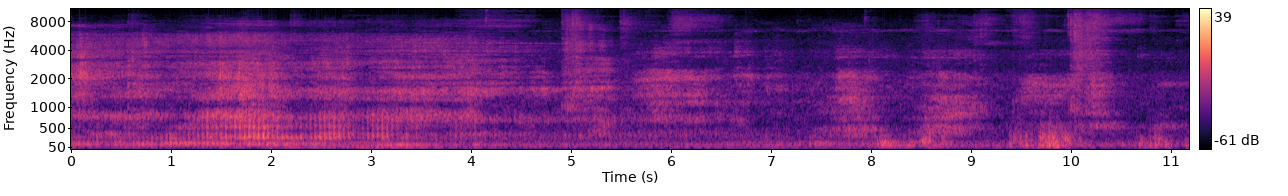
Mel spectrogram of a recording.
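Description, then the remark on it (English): A helicopter drones steadily overhead with a broad rotor rumble that swells and slowly fades, joined by a few brief sharper noises later on. “And a helicopter.”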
